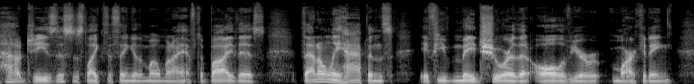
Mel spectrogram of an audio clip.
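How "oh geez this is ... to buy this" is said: ordinary talk, nothing marked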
